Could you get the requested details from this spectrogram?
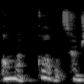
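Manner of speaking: mock alarm. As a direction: replay your own worried gasp lightly. Retelling alarm at upset colleague.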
